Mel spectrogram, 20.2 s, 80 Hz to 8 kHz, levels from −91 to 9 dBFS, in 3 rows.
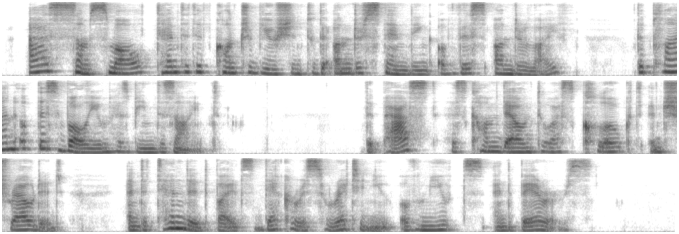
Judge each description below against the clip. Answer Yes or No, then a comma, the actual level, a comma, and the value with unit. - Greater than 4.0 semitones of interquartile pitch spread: Yes, average, 4.6 semitones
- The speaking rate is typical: No, slow, 120 wpm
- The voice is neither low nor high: Yes, medium, 180 Hz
